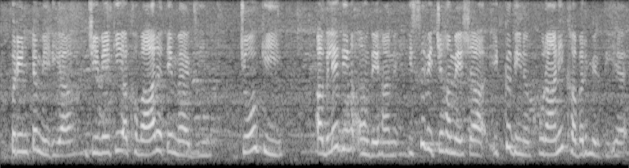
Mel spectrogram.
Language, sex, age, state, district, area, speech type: Punjabi, female, 18-30, Punjab, Mansa, rural, spontaneous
